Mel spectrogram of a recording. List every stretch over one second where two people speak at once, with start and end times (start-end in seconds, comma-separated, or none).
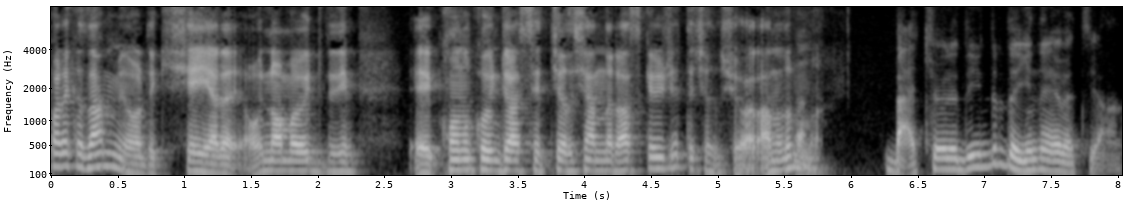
none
